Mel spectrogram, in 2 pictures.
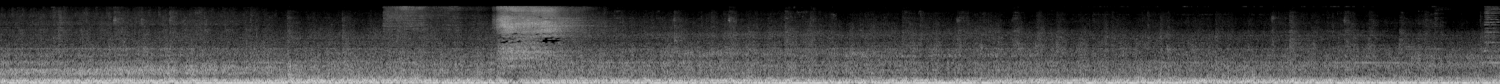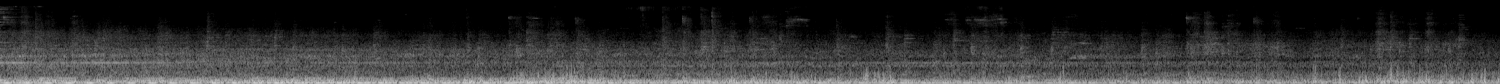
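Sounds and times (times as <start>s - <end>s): freight train wheels rumbling: 0.0s - 30.0s.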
